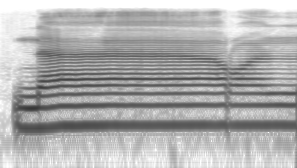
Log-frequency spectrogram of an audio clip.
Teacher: we will make this noon sound longer because of alif madda. Naran. So this there will be ikhfa sound on this end.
